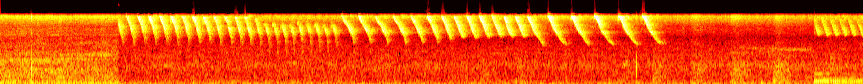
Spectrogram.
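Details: Learning canary song: a fast high trill starts suddenly, shifts into slower downward-sweeping notes that grow louder, then stops, leaving a quiet hiss before another brief trill begins.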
